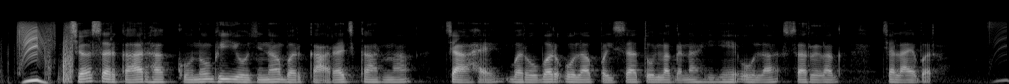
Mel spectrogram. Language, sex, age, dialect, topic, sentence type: Chhattisgarhi, male, 18-24, Central, banking, statement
